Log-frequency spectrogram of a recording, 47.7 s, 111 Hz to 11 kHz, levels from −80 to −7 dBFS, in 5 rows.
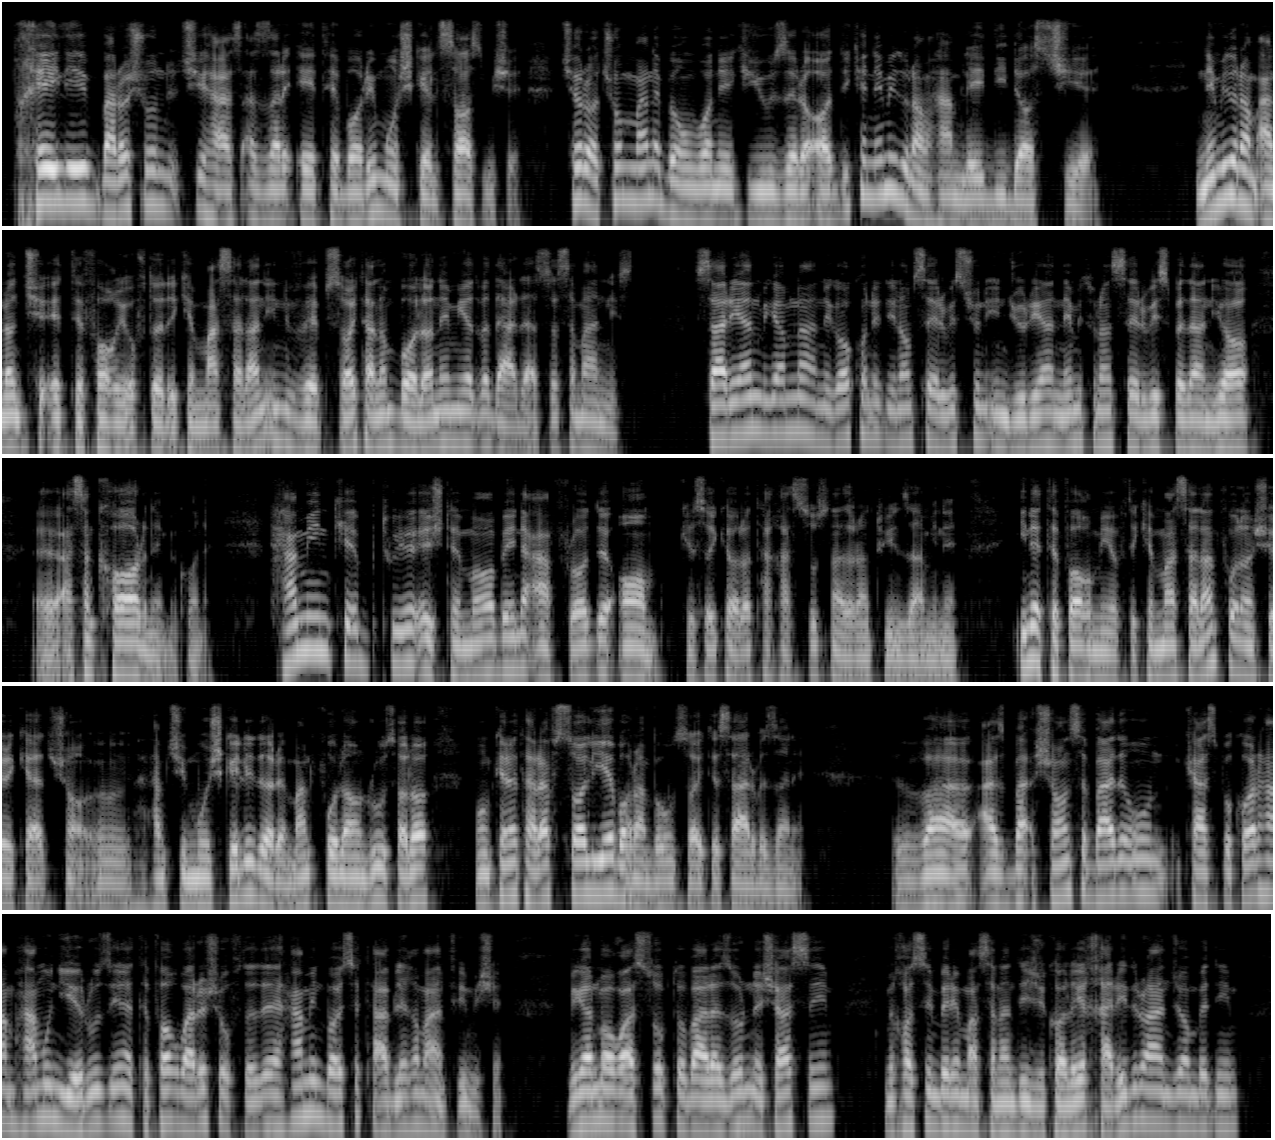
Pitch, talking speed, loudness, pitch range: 125 Hz, 170 wpm, -30 LUFS, 110-145 Hz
